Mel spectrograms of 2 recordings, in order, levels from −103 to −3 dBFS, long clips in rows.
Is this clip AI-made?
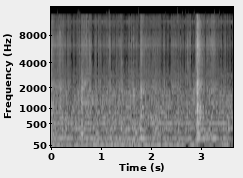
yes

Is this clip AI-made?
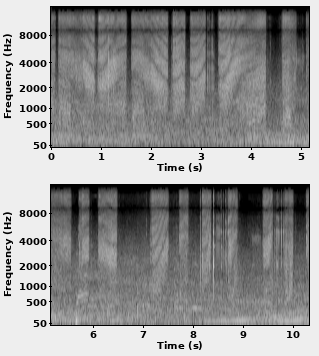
no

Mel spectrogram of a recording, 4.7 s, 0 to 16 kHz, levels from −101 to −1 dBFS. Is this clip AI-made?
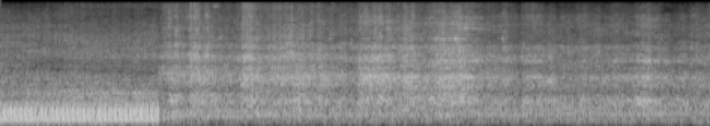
yes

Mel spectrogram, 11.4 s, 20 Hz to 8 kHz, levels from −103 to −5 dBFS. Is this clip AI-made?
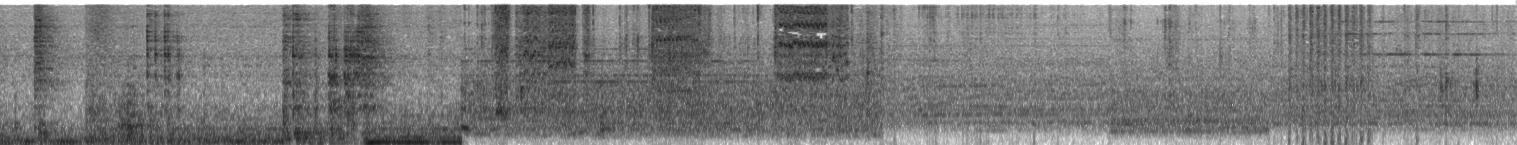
no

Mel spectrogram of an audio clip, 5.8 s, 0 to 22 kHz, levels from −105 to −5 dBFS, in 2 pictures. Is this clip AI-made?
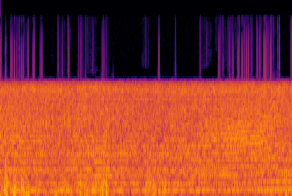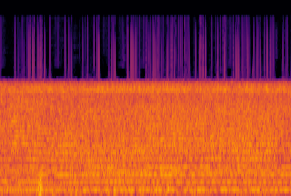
no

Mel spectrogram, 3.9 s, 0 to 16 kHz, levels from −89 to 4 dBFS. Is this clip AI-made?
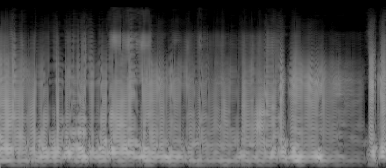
yes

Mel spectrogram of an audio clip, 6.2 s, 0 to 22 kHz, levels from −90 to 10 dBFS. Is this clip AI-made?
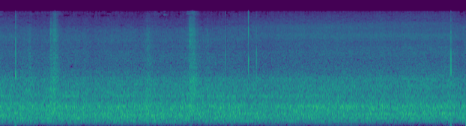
yes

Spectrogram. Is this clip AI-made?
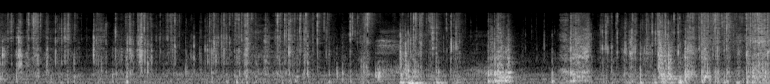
no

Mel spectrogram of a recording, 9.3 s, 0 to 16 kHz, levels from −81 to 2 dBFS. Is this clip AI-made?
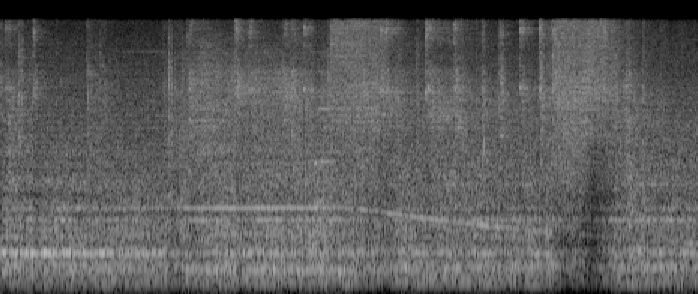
no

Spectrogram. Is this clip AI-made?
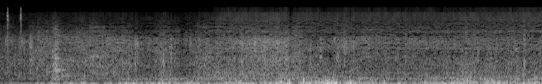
no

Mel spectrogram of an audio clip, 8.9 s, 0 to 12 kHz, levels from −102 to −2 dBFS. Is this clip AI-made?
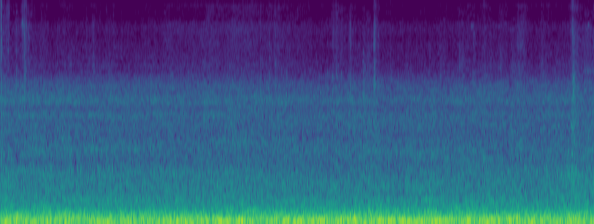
yes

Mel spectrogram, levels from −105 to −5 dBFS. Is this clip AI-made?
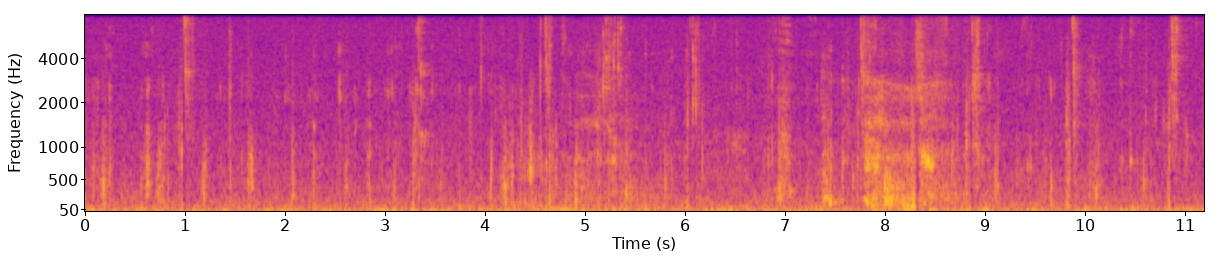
no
